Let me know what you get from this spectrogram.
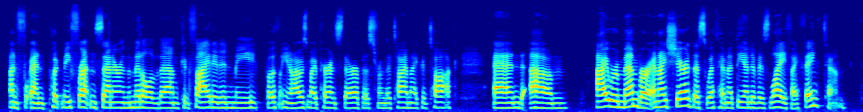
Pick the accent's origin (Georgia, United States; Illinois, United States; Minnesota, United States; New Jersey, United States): Georgia, United States; also born or lived in New York City; we moved to South, this little island on the southeast coast of Georgia, which was right on the Bible Belt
